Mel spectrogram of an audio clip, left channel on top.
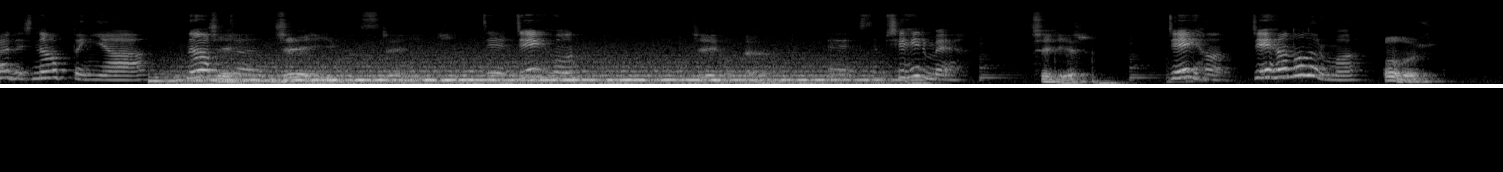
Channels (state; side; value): silent; right; digital silence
